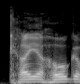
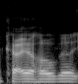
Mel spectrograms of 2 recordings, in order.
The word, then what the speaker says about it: Cuyahoga: was born on january 31st of 1949 in cuyahoga falls i think i'm pronouncing that i believe you are cuyahoga yeah in ohio and uh the first of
